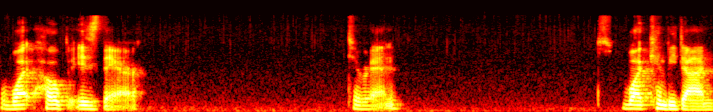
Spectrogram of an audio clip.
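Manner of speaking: very guttural, otherworldly, celestial voice. Narrating a scene to the players as a figure turns and speaks: very guttural celestial voice. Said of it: "in a very guttural celestial".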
